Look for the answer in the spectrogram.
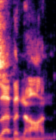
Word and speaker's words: Lebanon: I think they actually pronounce all of the syllables when they're not in Tennessee. – Oh, okay. That's news. – Lebanon.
